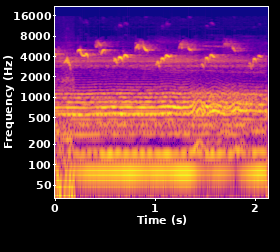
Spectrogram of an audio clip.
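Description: Calm ambient background music held on a steady drone, with small birds chirping in quick short calls over it.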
